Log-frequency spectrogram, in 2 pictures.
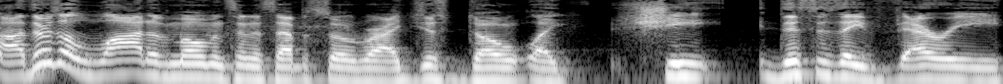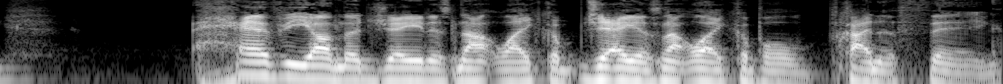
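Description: On a very clean recording with a silent background, a man with a plain, everyday voice speaks at a moderate pace, with a medium pitch and ordinary pitch variation. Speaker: podcast host. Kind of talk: casual comedic chat. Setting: studio.

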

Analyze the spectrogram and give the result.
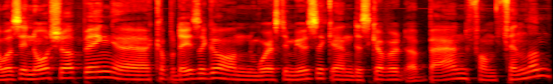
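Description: With a Swedish accent, a man speaks at a moderate pace and medium pitch, with ordinary pitch variation, hardly any pauses and very even loudness. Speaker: podcast host. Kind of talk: music chart presentation.

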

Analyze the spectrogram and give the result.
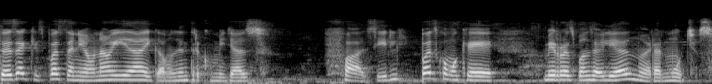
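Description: A woman with a Colombian accent speaks at a medium pitch and a moderate pace. Her pitch varies in an ordinary way over noticeable background noise. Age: 20s. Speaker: podcast host. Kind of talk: casual monologue.

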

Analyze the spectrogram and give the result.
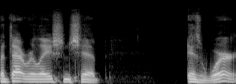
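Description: A normal speaking voice at a fairly quick pace, ordinary pitch variation, on a very clean recording with a silent background. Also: man. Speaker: music industry professional. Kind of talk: casual interview chat.

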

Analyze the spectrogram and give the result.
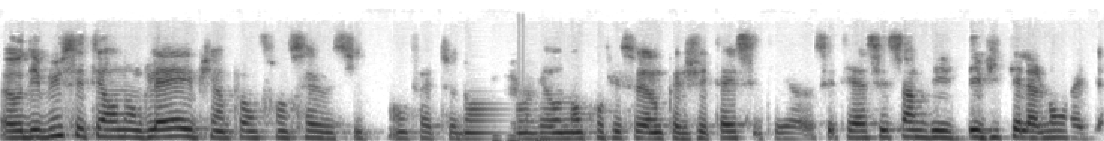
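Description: A woman's medium-pitched voice with a dark, mellow tone, very fast and with hardly any pauses. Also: ordinary pitch variation. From western France (Angers). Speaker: astronaut candidate. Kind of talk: interview. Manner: hesitant, many fillers.

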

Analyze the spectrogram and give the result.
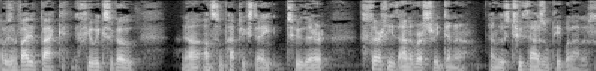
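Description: Against a quiet background, a somewhat breathy speaker with a Dublin accent goes at a fairly quick pace with fairly even intonation. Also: man. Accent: Dublin Irish. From Ireland, Dublin. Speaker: diaspora networking expert. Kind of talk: interview. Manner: hesitant fillers.

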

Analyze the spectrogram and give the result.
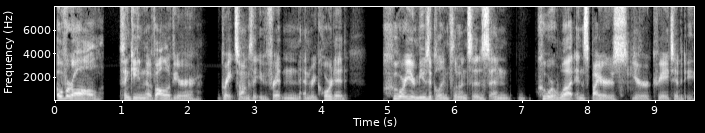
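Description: A man at a medium pitch and moderate pace, a normal speaking voice in a very clean recording with a silent background. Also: ordinary pitch variation. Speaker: podcast host. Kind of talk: interview conversation.

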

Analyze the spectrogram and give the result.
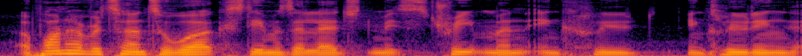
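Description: On a very clean recording with a silent background, a man with a dark, mellow tone talks at a moderate pace with ordinary pitch variation. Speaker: podcast team member. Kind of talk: reading aloud.

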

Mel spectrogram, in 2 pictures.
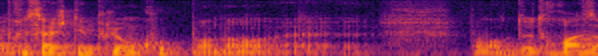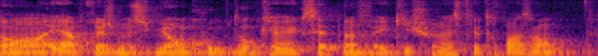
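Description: A man talks at a medium pitch with lively intonation. Audible room echo and noticeable background noise are present. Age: 20s. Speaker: former soldier. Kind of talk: casual chat.

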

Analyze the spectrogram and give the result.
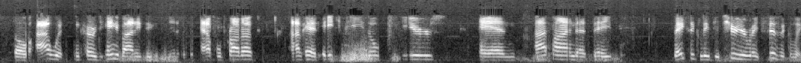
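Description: Amid noticeable background noise, a man with a high pitch talks at a moderate pace with fairly even intonation and long, frequent pauses. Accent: Southern US. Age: 60s. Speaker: caller. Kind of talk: call-in radio show. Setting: phone call.

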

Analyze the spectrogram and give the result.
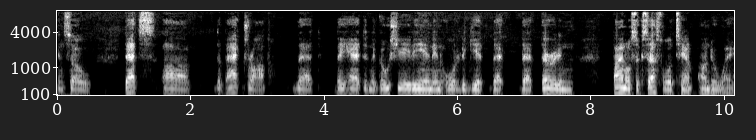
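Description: A man with an Alabama accent speaks with fairly even intonation and long, frequent pauses in a dry, close sound with no echo. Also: medium pitch for a man, fairly slow pace. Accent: Southern US (Alabama). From US South, Selma, Alabama. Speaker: historian and entrepreneur. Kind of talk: interview. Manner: halting, many fillers.

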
